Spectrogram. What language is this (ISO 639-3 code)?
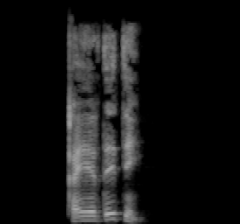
uzb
